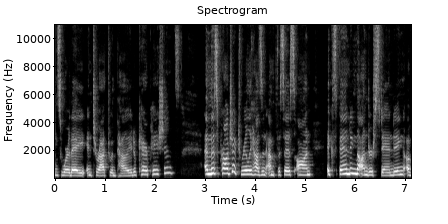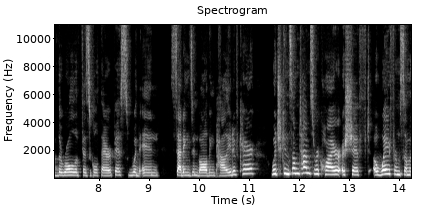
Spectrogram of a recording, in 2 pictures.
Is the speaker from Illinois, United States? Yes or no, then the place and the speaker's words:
no; Needham, Massachusetts, United States; I'm from Needham, Massachusetts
